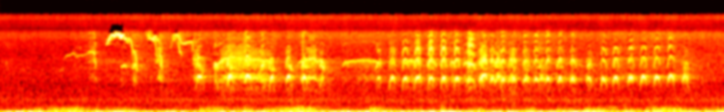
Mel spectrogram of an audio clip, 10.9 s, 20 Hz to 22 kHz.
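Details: Northern goshawk at its nest in Abernethy Forest, Scotland, 3 July 2022: drawn-out, wavering wailing cries give way to a long, rapid stream of nasal kek notes, with a low rumble in the background.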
